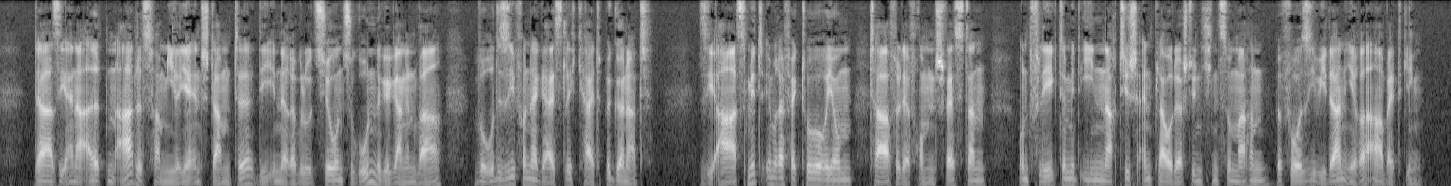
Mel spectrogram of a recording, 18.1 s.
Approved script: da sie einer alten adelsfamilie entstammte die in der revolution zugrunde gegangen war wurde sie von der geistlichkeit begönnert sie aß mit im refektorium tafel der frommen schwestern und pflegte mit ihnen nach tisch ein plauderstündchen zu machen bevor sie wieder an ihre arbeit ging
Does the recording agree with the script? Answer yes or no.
yes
